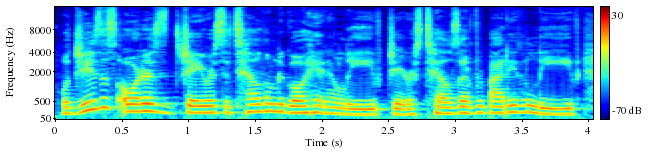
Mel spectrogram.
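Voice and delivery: normal talking voice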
